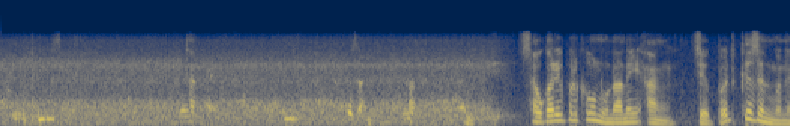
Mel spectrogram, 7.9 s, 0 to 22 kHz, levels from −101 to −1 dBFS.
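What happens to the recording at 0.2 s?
At 0.2 s the talker's level is pulled down by speech suppressed in double talk, a dip spanning 0.0 to 2.19 s. The likely cause is an echo canceller that cannot separate the talker from loudspeaker echo while both sides speak, so it attenuates everything. That gives chopped dips of up to around 15 dB, totalling about a second and a half.

From 0.17 s to 5.13 s, the other side's voice leaking through is audible. It is a second voice sitting roughly 15 dB under the main speech, likely residual loudspeaker echo the canceller failed to remove from the microphone. It comes through beneath the talker.

Underlying this moment, as across the whole clip, is the AMR wideband (HD Voice) codec at a rough, raspy low rate, which fits the 8.85 kbit/s mode. The band ends at 7.6 kHz, and the coarse pulse-excited vocal tract model adds plainly audible grit to the speech.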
